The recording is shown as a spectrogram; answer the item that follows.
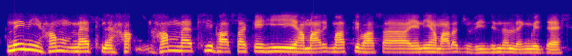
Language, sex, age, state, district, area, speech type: Hindi, male, 30-45, Bihar, Darbhanga, rural, conversation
